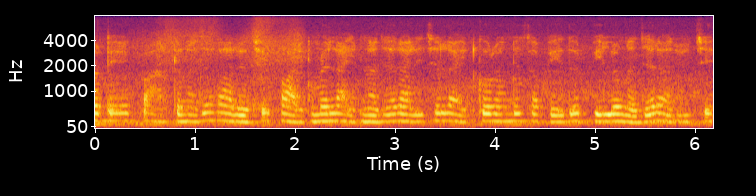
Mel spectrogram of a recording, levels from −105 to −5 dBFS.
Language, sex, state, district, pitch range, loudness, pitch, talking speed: Rajasthani, female, Rajasthan, Nagaur, 175-195 Hz, -15 LUFS, 190 Hz, 230 wpm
